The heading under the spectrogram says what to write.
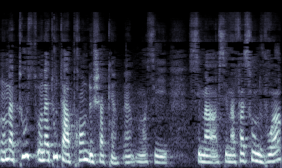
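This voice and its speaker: Somewhat breathy, this voice has a dark, mellow tone. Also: woman. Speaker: papercraft youtuber. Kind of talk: crafting tutorial chat. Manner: hesitant, many fillers.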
